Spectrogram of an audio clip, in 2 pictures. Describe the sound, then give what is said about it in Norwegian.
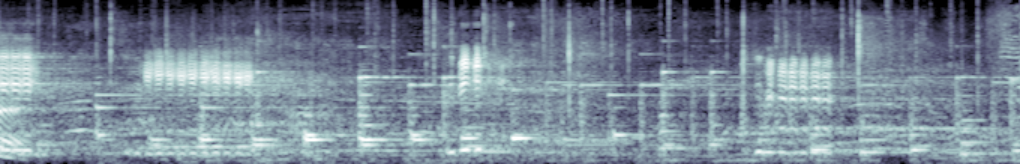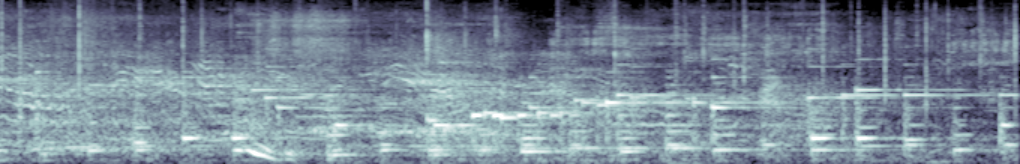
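Several people imitate farm animals during a scene change in a stage play, mostly wavering sheep-like bleats overlapping one another in a lively chorus, continuous and fairly loud with a few lower moos mixed in. “Kan dere lage noen sånne gårdslyder mens vi skifter til bukkene bruse?”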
